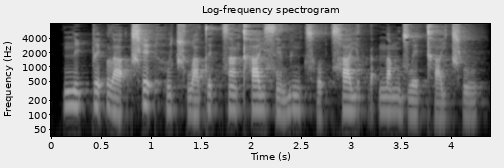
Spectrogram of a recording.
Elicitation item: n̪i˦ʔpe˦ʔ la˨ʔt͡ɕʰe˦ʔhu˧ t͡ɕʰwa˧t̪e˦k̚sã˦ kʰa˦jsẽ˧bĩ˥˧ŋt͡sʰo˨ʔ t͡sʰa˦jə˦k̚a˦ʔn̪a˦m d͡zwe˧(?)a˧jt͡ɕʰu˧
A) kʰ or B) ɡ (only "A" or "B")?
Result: A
